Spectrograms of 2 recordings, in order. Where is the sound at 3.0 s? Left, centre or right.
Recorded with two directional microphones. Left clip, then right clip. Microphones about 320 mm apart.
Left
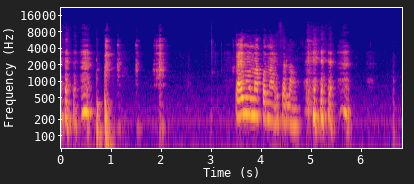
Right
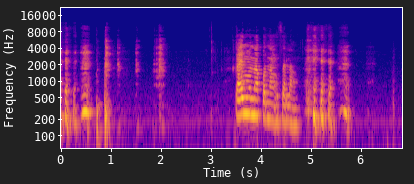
Centre.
